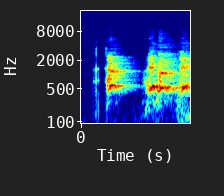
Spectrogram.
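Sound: corgi barking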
